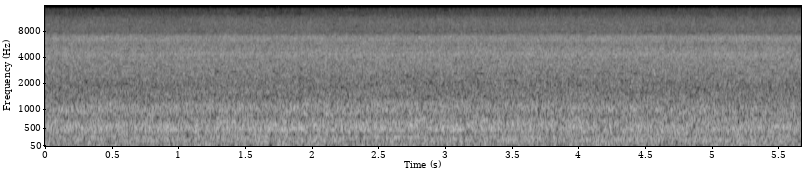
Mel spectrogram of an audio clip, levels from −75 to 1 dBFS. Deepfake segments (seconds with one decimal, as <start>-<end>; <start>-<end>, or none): 0.6-2.3; 3.5-4.4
